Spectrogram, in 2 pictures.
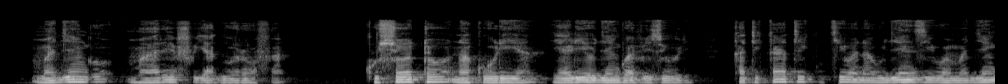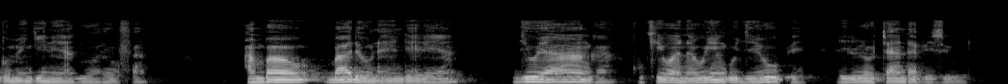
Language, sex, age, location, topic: Swahili, male, 25-35, Dar es Salaam, finance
